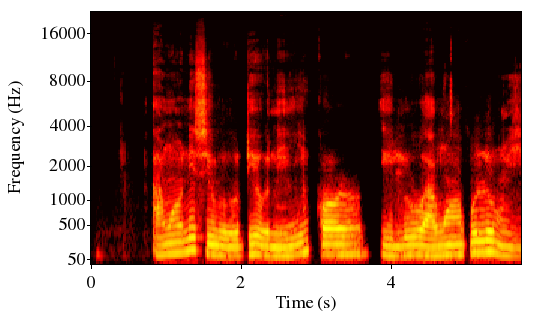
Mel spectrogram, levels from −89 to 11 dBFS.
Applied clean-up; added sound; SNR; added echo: neural mask model Resemble Enhance denoiser.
